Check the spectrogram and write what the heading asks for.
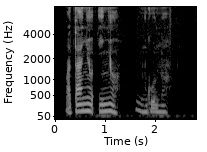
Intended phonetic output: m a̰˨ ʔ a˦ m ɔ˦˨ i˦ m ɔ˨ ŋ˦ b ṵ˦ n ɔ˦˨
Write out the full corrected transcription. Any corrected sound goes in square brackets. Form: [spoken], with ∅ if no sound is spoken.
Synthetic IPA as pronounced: m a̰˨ [t] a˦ [ɲ] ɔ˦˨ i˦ [ɲ] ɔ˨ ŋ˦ [ɡ] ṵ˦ n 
